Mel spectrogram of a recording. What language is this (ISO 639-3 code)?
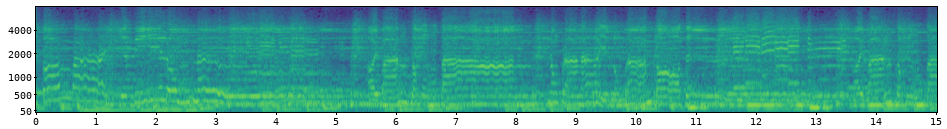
tha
